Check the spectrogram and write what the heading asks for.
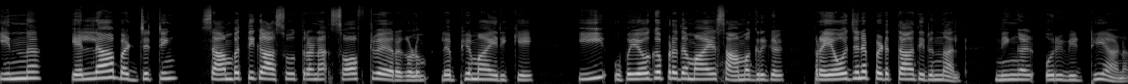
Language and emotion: Malayalam, neutral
